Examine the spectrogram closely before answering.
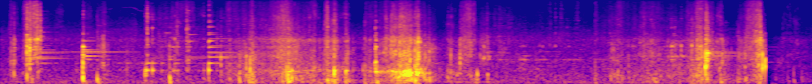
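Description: A metal flask knocks against a backpack.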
